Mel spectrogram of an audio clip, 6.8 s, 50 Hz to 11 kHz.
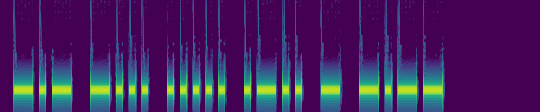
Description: Morse code, heard as a keyed tone, about 15 wpm, 700 Hz. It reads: KB5LTY
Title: USA Call Signs - 6 Characters - 15wpm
